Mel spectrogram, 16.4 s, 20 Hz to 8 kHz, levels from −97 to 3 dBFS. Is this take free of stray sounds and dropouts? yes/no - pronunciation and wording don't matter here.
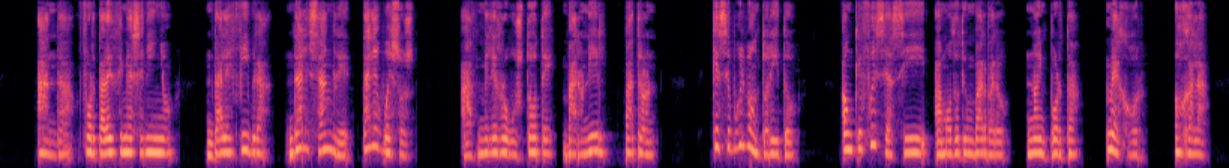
yes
